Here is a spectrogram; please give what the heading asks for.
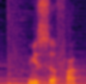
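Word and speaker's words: misce fac: Yang pertama dengan singkatan dalam resep adalah MF, ya, dengan kepanjangan, dan cara pengucapannya adalah misefak, dalam artian di situ artinya adalah campur atau buatlah, ya.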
